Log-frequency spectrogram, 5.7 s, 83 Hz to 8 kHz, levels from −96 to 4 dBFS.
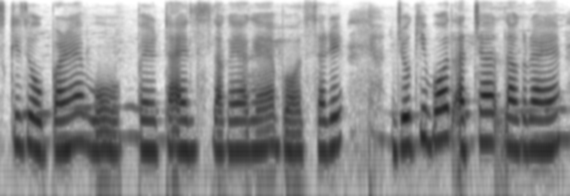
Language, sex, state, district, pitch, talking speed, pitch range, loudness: Hindi, female, Tripura, Unakoti, 250 Hz, 190 wpm, 185-280 Hz, -17 LUFS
